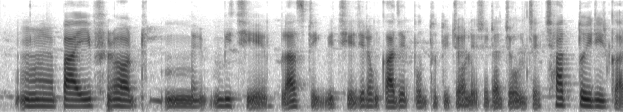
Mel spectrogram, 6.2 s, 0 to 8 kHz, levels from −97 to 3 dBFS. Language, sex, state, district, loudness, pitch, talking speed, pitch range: Bengali, female, West Bengal, Paschim Medinipur, -20 LUFS, 175 Hz, 165 wpm, 170-195 Hz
